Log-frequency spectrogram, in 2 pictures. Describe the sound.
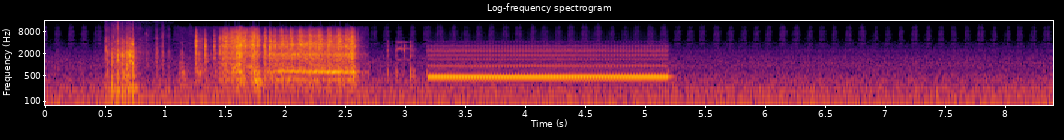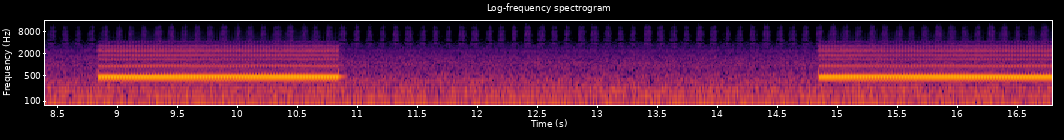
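A telephone: a short burst of clattering handling noise, then three long, steady electronic ringing tones at a moderate pitch, separated by even pauses of silence.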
